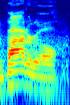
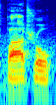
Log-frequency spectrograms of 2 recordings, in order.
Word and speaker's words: Botterill: By the way, it's Botterill. Please forget the E. He gets very upset. It's not Botterill. It's Botterill. Botterill? Botterill. The E silent? The E is silent.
